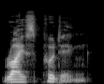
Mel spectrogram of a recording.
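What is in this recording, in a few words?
"rice pudding", British English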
